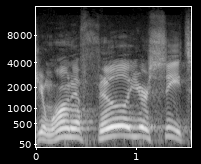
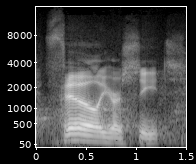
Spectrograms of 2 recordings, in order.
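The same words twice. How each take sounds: First: Said in the usual way. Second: Much lower, slow, mocking ad voice; mock slogan voice. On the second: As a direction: drag out the slogan like a cheesy ad. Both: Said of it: "It says it right on the headline".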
